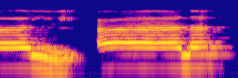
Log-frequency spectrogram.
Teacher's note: bisa kita katakan panjangnya sampai 6 harakat atau ya 3 kali lipat dari panjang mad asli atau mad tabi'i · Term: mad lazim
